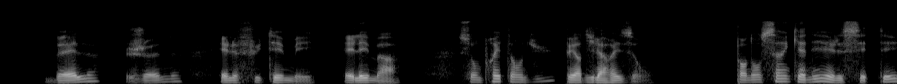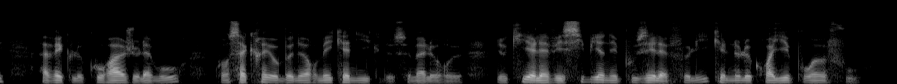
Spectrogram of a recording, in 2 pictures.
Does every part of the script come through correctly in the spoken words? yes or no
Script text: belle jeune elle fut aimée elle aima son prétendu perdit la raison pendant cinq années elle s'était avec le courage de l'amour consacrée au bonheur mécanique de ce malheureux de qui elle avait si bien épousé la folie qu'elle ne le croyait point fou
yes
